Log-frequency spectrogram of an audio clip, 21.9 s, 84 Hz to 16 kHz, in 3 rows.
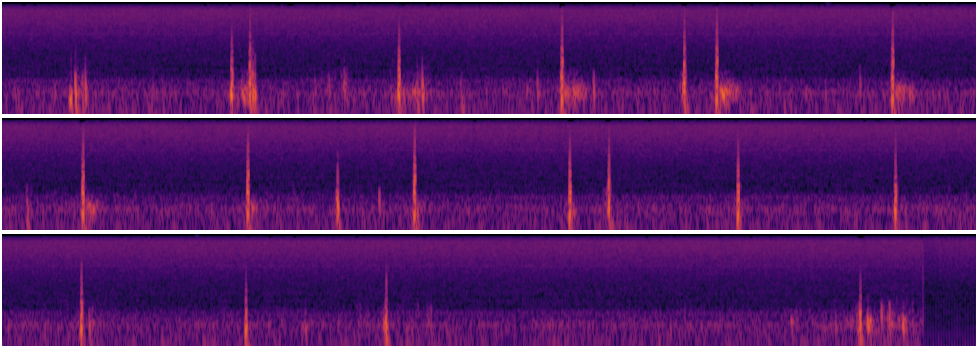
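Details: Auscultatory blood pressure measurement tutorial: regular sharp tapping sounds about 50 a minute over a low hum, then fading away; Korotkoff sounds.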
